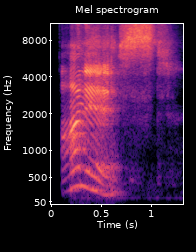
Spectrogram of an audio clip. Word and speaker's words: honest: On, that's not like Mr. O, it's ah.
